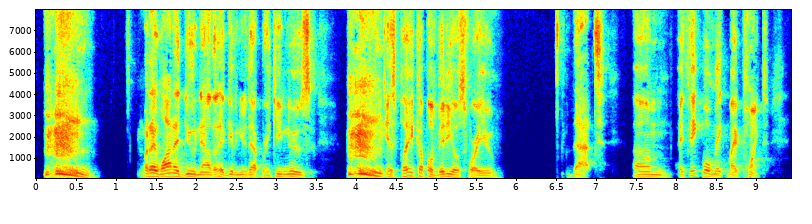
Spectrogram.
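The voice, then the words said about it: Rough voice needing clearing. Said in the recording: “I'm so sorry about my voice. I'm trying to get it cleared up and it just won't go.”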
